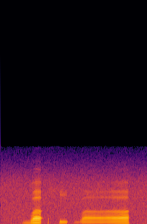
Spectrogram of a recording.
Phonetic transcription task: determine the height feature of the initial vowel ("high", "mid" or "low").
low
